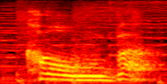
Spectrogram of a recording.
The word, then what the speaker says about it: comb: w-a-l-k let's go for a walk the l is silent in the word comb comb comb your hair c-o-m-b comb no we say comb and i meet a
